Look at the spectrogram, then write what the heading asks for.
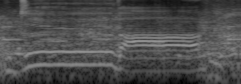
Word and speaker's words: Duval: So, dovall and so you got to make sure you have a draw out that do and then nail the v at the end and you'll fit right in.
